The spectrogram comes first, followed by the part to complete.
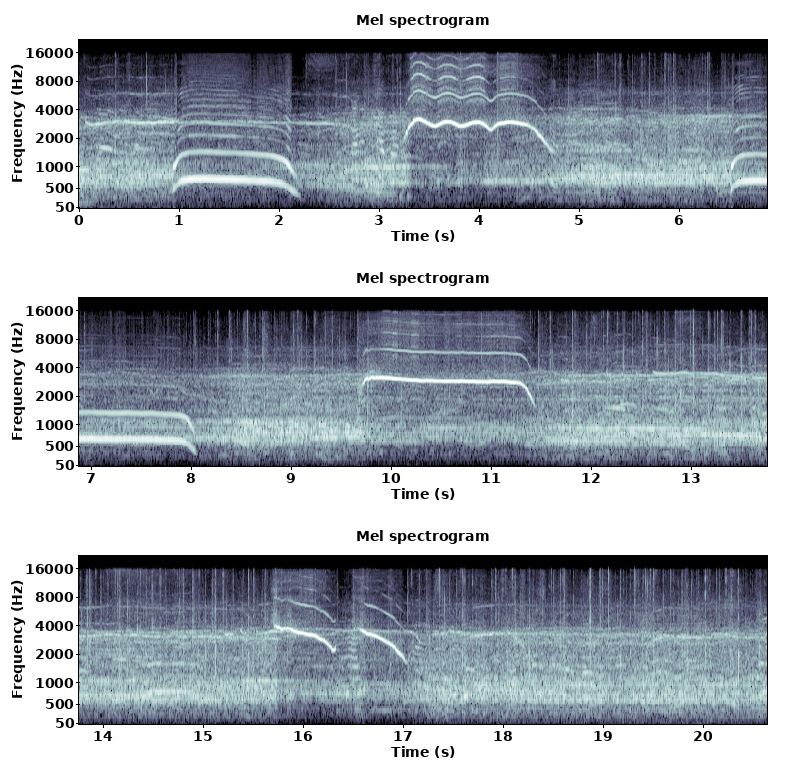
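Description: Large concert crowd cheering between tracks, with several long whoops and high whistles held for a second or so, each falling off in pitch at the end.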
